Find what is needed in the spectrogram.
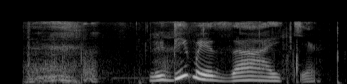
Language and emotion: Russian, positive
